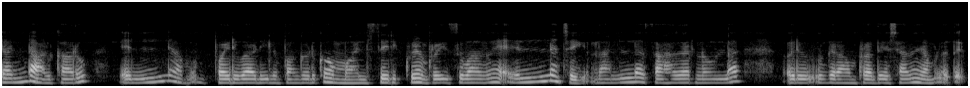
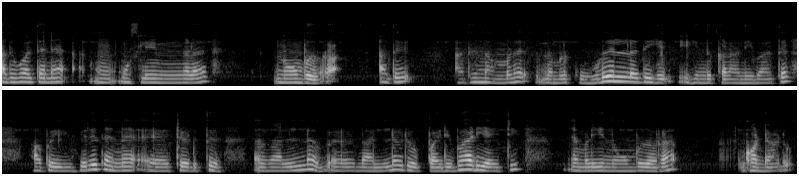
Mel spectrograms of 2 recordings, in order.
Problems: none marked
